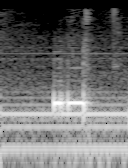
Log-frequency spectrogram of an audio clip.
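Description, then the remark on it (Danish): A telephone line connecting, with a couple of short electronic beeps from a call being dialed to a prize winner over a steady low line hum; no one speaks. “Ja, vi ringer jo lige til den heldige vinder, og så må vi lige se om hun”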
